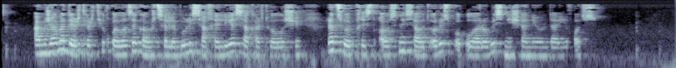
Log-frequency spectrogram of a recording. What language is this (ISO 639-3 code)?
kat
